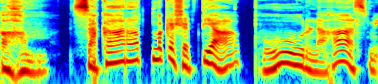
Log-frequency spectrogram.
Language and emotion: Sanskrit, happy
